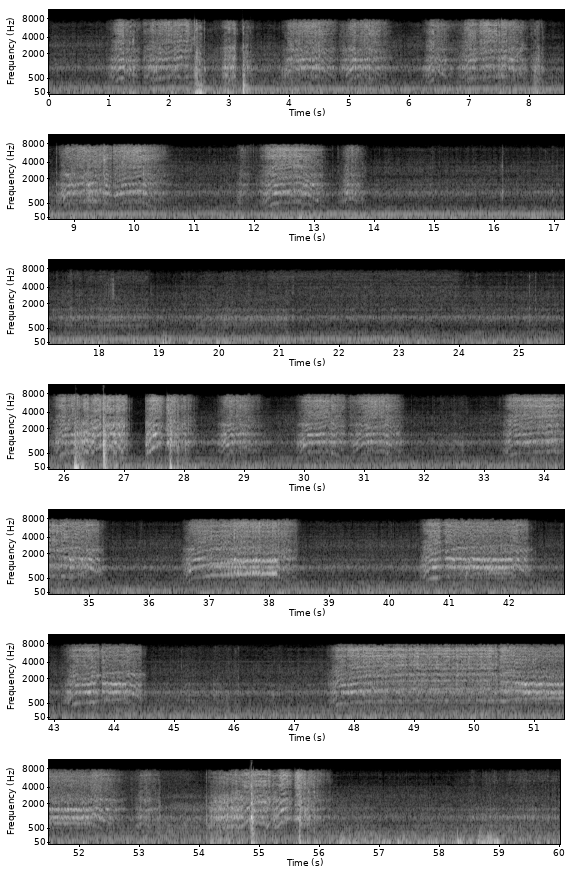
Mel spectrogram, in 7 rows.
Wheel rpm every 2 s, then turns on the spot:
40, 60, 50, 60, 100, 20, 50, 0, 10, 10, 10, 0, 10, 120, 40, 70, 50, 70, 100, 20, 100, 60, 30, 30, 160, 160, 30, 130, 0, 10.
16-18 20-22 30-32 34-36 38-40 44-46 58-60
